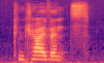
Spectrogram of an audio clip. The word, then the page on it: contrivance: American English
